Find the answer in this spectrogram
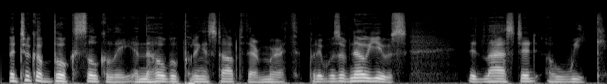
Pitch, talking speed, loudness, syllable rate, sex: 130 Hz, 245 wpm, -19 LUFS, 6.0 syllables/s, male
